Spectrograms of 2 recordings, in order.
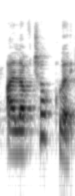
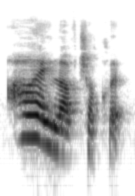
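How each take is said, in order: First: No word carries special stress. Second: The first word carries the stress. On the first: It is a plain statement. "You don't have to really stress any of the words" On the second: The speaker, not someone else, loves it. "I mean me, not you"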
